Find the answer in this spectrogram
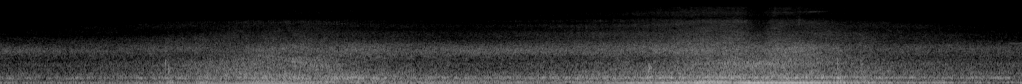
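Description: Electric locomotive-hauled passenger train approaching along the line, its rumble growing, mixed with a steady low drone of passing road traffic that swells to its loudest about eight seconds in and then eases.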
